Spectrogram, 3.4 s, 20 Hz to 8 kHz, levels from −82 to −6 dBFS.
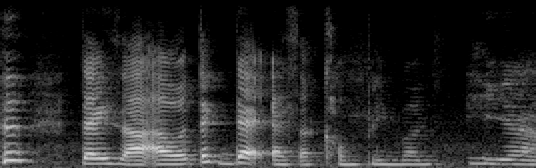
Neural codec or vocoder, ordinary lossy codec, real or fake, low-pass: none; none; real; none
